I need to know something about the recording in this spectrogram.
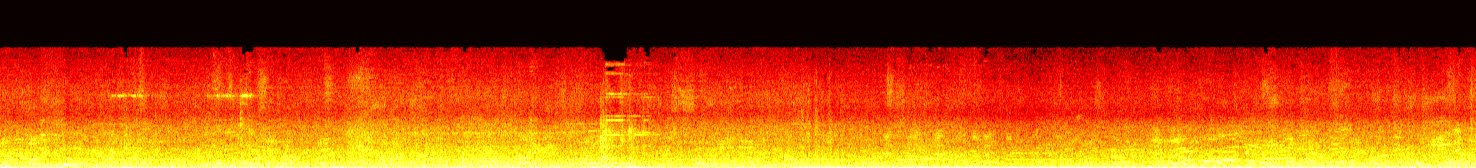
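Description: Voices and crowd chatter over a low, steady truck engine idle; about eight seconds in the engine note shifts and grows a little louder as the pickup is unhooked and moves off. A single sharp click sounds near the middle.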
